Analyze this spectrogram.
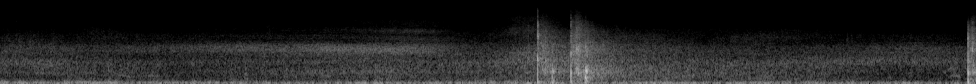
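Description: FSC Żuk van's exhaust backfiring: a quick cluster of sharp bangs about five and a half seconds in, and another single bang at the very end, over a low rumble of road traffic.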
